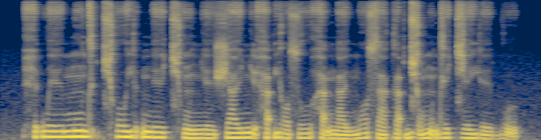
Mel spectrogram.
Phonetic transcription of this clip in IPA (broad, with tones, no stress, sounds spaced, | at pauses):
h ɪ˦ ʔ w e˦ ɪ̯ m ũ˦ d ɪ˦ ʔ t͡ɕʰ o˦ j ɪ˦ ʔ ŋ e˦ ɪ̯ t͡ɕʰ ũ˨ ɲ e˨ ɪ̯ ʃ a˦ ɪ̯ ɲ ḛ˦˨ h ä˦ ʔ j ɔ˨ sʰ o˦ ʊ̯ h ä̰˦˨ ŋ a˨ ɪ̯ m ɔ˦ s ä˨ k ä˦ ʔ d͡ʑ ɔ̰˦˨ m ũ˦˨ d e˦ t͡ɕ e˦ j e˨ ɪ̯ b o̰˦˨ ʊ̯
